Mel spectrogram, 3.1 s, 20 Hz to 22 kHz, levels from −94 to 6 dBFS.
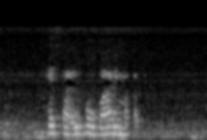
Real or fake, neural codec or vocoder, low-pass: real; none; 9.9 kHz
